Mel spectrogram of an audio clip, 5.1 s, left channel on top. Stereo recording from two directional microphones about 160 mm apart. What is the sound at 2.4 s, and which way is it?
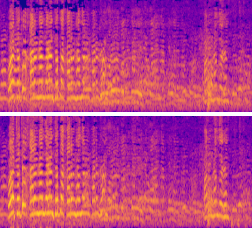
Speech, 20° right (ahead or behind).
